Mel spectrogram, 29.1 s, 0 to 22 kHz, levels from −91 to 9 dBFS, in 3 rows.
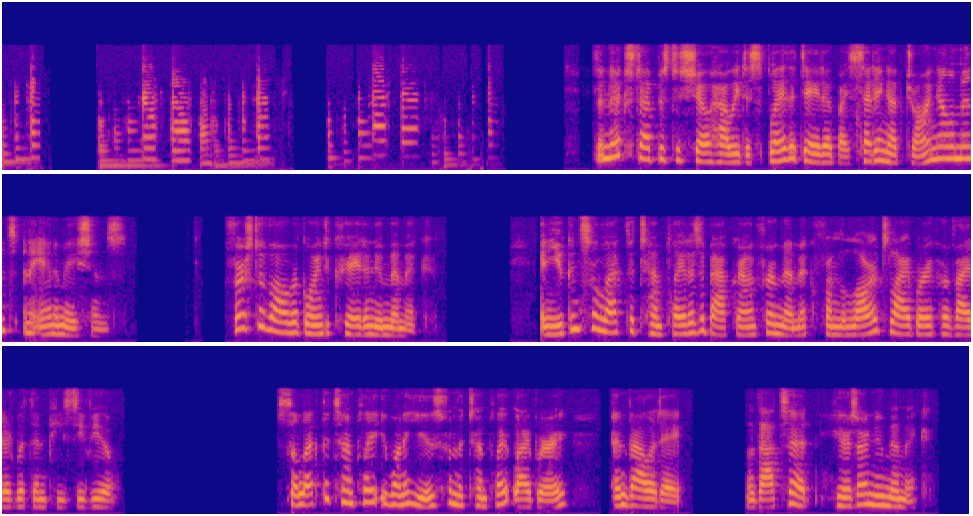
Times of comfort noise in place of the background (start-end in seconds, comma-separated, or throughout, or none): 0.48-0.94, 2.72-3.24, 5.00-5.90, 11.02-11.92, 14.12-14.76, 20.58-22.12, 25.34-26.80, 28.72-29.05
